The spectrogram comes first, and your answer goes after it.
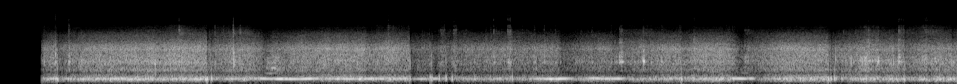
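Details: Car driving with a low wavering hum from the driver side, rising and falling; louder turning left than right, absent when turning the steering wheel while parked; cause unknown.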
